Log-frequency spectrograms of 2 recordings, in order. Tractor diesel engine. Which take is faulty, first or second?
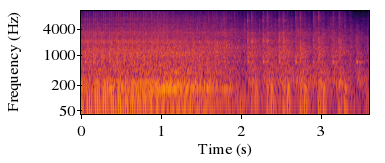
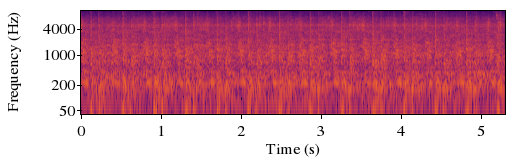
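second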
